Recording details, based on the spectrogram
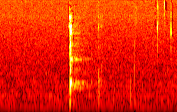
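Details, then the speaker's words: Baby boy hiccups: a single sharp, brief vocal hiccup in a quiet room, with faint small sounds after it. "trying to hide the hiccups Oh"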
